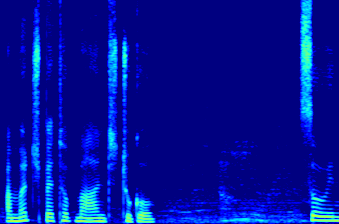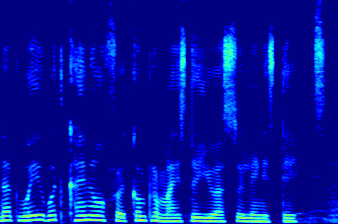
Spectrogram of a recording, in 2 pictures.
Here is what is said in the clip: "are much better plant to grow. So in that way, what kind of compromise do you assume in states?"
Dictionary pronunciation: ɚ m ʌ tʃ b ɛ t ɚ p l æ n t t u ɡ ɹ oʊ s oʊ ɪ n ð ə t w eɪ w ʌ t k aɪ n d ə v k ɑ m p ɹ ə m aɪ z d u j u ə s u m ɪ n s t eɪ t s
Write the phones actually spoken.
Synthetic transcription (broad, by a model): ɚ m ʌ tʃ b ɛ t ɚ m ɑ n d t u ɡ oʊ s oʊ ɪ n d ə t w eɪ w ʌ t k aɪ n d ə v k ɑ m p ɹ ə m aɪ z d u j u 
